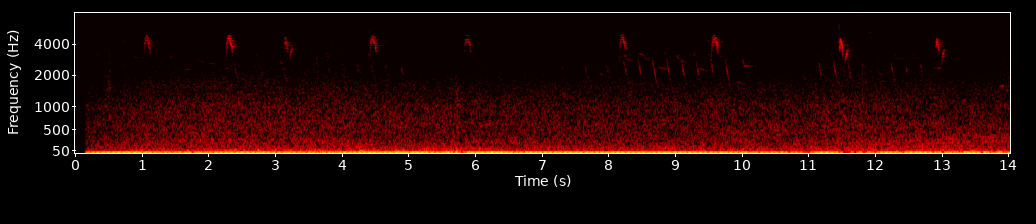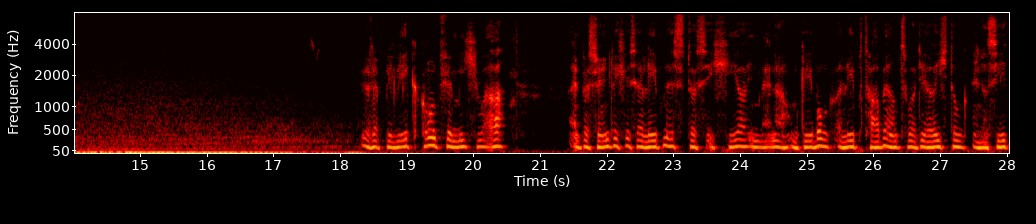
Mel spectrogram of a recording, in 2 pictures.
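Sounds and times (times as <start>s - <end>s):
small bird chirping: 0.2s - 18.4s
low background rumble: 0.2s - 22.6s.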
